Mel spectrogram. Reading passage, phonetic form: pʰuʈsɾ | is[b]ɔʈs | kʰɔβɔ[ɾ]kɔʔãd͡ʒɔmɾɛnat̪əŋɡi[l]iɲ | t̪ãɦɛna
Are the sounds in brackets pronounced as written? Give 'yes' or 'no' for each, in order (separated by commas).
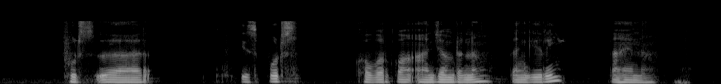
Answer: no, yes, no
